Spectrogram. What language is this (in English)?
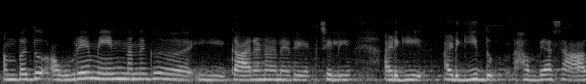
Kannada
